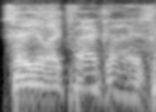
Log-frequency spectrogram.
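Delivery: low, coaching schemer's voice; Levy. Acted. Sleazy man coaching the girl what to say, in a low voice. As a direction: drop the pitch and feed her the line. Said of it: "And Levy goes".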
